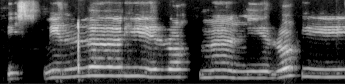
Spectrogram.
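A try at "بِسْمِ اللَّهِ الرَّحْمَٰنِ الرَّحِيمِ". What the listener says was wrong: Nah, maknya kurang panjang, hati-hati, Bu.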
